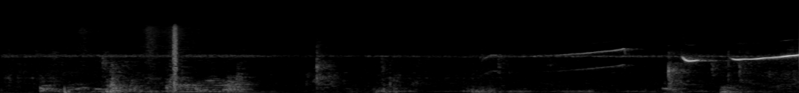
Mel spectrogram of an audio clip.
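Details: Brown quail, found in rank grass around wetter areas in the Australian bush and open country, gives drawn-out rising whistles, each sliding upward in pitch, over a steady high hum with some knocks and handling noise early on.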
